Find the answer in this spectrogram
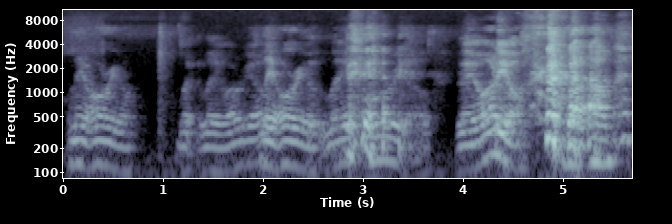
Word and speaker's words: Leorio: Gon, Killua, Kurapika, Liaro. So. How do you say his name? Leorio.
